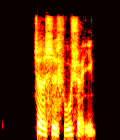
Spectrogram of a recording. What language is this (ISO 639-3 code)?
zho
